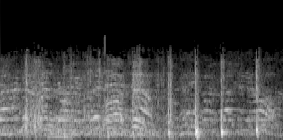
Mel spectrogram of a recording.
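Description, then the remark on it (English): A crowd running off, a confused babble of many voices shouting and calling over one another, broken by a few sharp thumps and clatters toward the end. “That crowd is still running.”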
